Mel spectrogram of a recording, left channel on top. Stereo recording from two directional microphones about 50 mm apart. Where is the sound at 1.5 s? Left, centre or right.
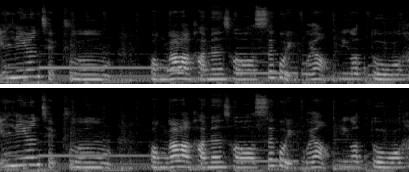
Right.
